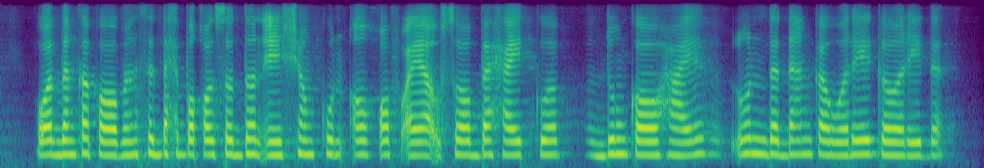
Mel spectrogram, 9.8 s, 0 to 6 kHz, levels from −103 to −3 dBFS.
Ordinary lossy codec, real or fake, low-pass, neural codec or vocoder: none; fake; 5.4 kHz; codec, 16 kHz, about 1 kbps, DyCAST, with the encoder's durations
